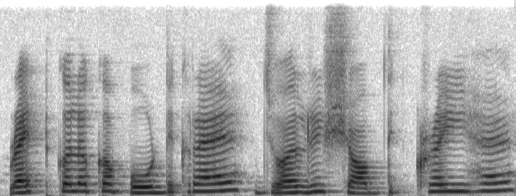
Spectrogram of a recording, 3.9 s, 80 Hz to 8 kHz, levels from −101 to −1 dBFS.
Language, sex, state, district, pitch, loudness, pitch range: Hindi, female, Uttarakhand, Tehri Garhwal, 280 Hz, -18 LUFS, 235-290 Hz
